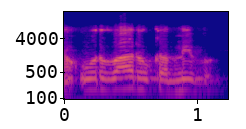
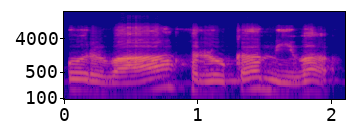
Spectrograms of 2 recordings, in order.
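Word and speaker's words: उर्वारुकमिव: और ज्यादातर लोग ऐसा ही करते हैं, उर्वा रुकमिव ऐसा बोलते हैं। नहीं तो सही उच्चारण क्या होगा, इस हलंत को हटा देंगे, क्योंकि है ही नहीं तो लगाएंगे भी नहीं। अब क्या बोला जाएगा, उर्वा रुकमिव, मिव, वकार पूरा आना चाहिए पीछे वाला जो है।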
